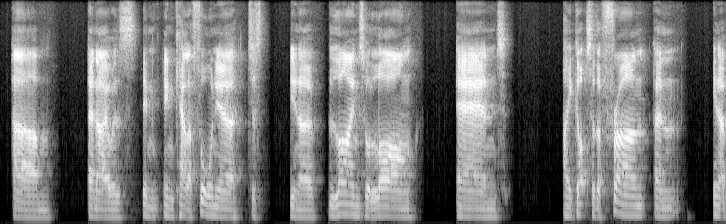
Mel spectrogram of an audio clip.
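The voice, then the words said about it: Noticeable non-Californian accent. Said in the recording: “people aren't expecting my accent. ... people can't understand my accent.”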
